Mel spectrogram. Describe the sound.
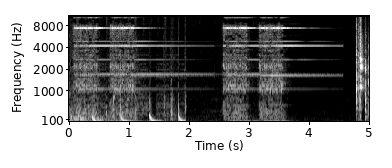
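Telephone bell ringing for an incoming call: a loud, bright double ring, a pause, then another double ring, with no one talking.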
